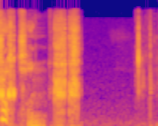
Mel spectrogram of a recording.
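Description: A rubber goggle strap squeaks as it stretches.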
